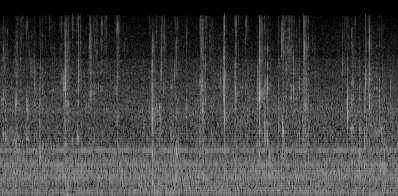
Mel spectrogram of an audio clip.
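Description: A person chewing a mouthful of steak, kumara and chimichurri close to the microphone: many small wet mouth clicks and smacks, over a faint steady hum.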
